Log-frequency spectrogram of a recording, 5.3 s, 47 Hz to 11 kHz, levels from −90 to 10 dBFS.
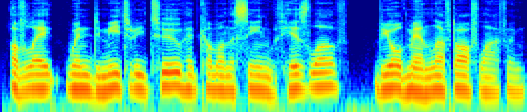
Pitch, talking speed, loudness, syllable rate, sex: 140 Hz, 215 wpm, -16 LUFS, 4.6 syllables/s, male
